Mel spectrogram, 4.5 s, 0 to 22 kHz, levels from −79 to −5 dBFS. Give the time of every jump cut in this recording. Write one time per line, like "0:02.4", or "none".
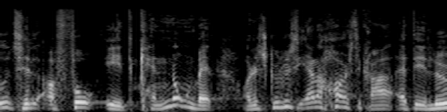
none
